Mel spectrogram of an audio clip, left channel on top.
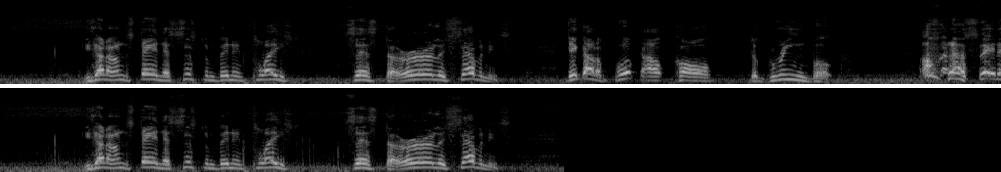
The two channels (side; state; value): right; drops out; at 5.7 s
